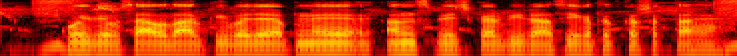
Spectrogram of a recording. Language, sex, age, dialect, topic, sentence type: Hindi, male, 36-40, Kanauji Braj Bhasha, banking, statement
